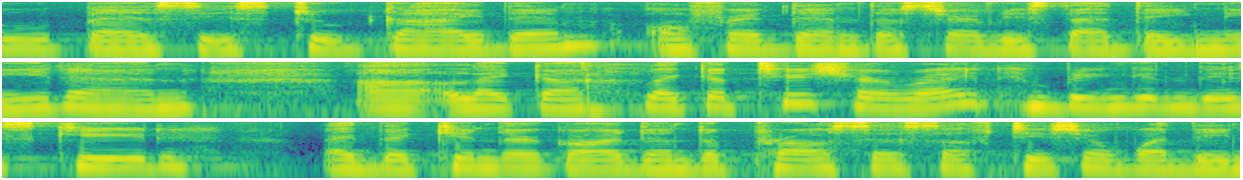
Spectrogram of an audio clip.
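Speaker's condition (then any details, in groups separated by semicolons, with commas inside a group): No condition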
